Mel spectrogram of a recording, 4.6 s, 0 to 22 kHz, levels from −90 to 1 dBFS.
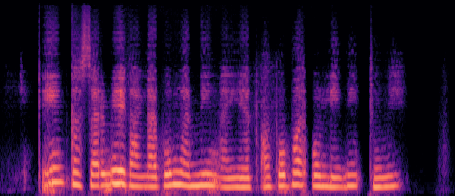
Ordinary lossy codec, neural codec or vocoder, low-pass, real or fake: none; codec, 44.1 kHz, 0.9 kbps, DAC; 19.8 kHz; fake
